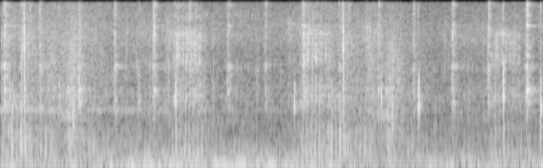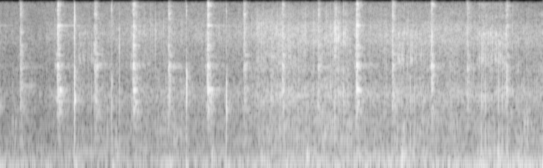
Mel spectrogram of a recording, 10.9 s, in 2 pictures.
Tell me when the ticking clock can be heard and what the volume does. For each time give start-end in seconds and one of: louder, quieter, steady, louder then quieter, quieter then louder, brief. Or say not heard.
0.0-10.7 louder then quieter.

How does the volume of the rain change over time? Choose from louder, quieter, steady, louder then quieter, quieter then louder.
louder.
